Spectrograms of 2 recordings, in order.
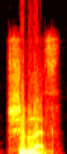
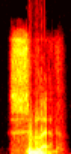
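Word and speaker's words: Shibboleth: said they unto him say now shth and he said Sith for he could not frame to pronounce it right then they took him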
